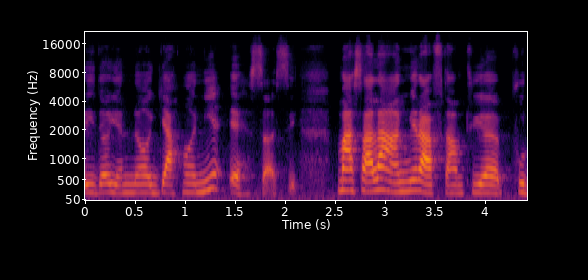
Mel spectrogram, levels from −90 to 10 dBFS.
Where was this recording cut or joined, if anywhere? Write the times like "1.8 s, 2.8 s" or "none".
none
